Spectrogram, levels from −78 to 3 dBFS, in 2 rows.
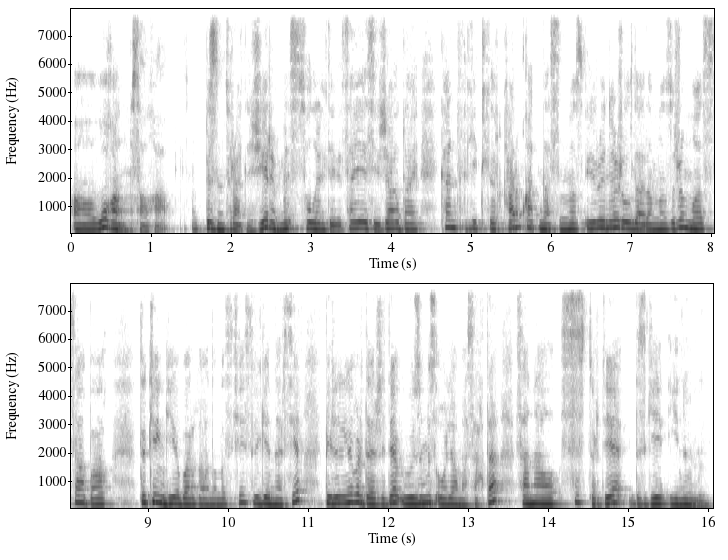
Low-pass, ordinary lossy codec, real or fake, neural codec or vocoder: none; none; fake; codec, 16 kHz, 8 kbps, FunCodec, trained on Chinese and English, 25 frames a second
